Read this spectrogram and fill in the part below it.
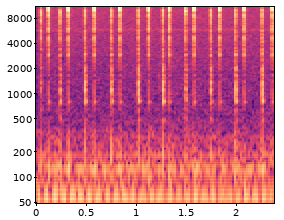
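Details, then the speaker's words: Logitech G604 wireless mouse left button after replacing the double-clicking worn OMRON switch with a Kailh 80M switch, click test: crisp single clicks about five a second, no doubles, perfect count; normal click. "So with the previous switch in there, this would be probably at like 78 or maybe even 80 by now. We're getting perfect count now, and it feels great."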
